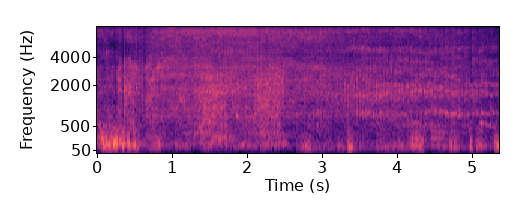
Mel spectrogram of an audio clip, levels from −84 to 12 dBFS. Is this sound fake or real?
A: fake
